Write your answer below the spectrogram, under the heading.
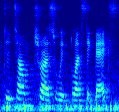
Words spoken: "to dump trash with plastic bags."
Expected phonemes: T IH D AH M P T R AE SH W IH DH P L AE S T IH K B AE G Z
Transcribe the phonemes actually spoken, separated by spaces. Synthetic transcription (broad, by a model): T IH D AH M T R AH S W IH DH P L AE S T IH K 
